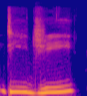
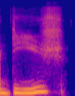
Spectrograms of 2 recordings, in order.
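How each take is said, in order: First: The name is spoken as two separate letters. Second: The name is spoken as one single syllable. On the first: "I said your name right" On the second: "because I was calling her Deej"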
